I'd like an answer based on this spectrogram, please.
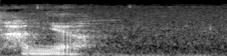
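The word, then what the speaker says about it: Chania: the weather here in hania by the way that's how it's pronounced Hanya um is dreary today but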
